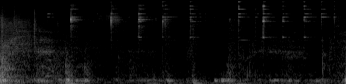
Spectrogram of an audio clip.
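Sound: dog whimpering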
